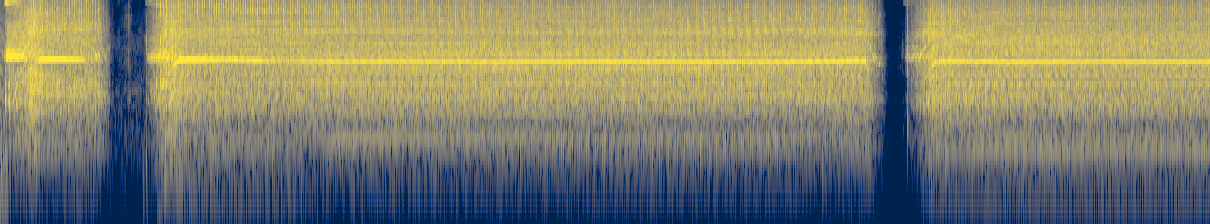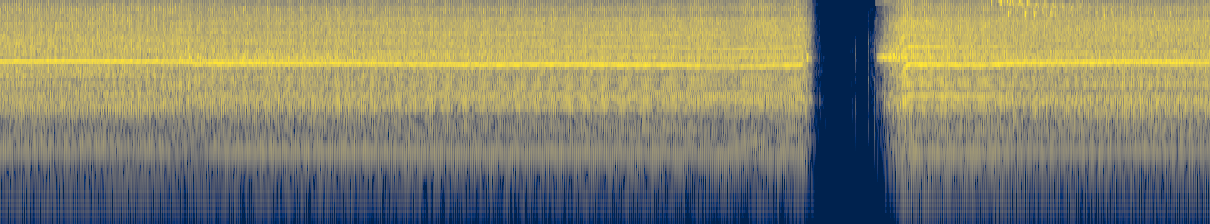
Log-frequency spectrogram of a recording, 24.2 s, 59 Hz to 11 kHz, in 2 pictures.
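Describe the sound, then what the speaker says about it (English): A Bauer 20V brushless 1-inch SDS rotary hammer fitted with a Warrior bit bores 3/8 inch holes, giving a loud, steady high-pitched whirring hammer drone that cuts out briefly three times between bursts. "I'm gonna be drilling 3/8 inch holes with, I think this is a Warrior bit"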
